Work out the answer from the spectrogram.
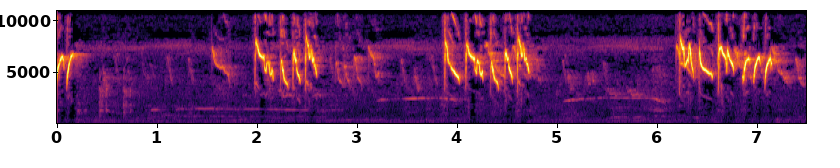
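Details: Oriental white-eye giving short bursts of high rapid twittering notes about every two seconds, intended to stimulate other white-eyes to sing; faint thin whistles from other birds between bursts.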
